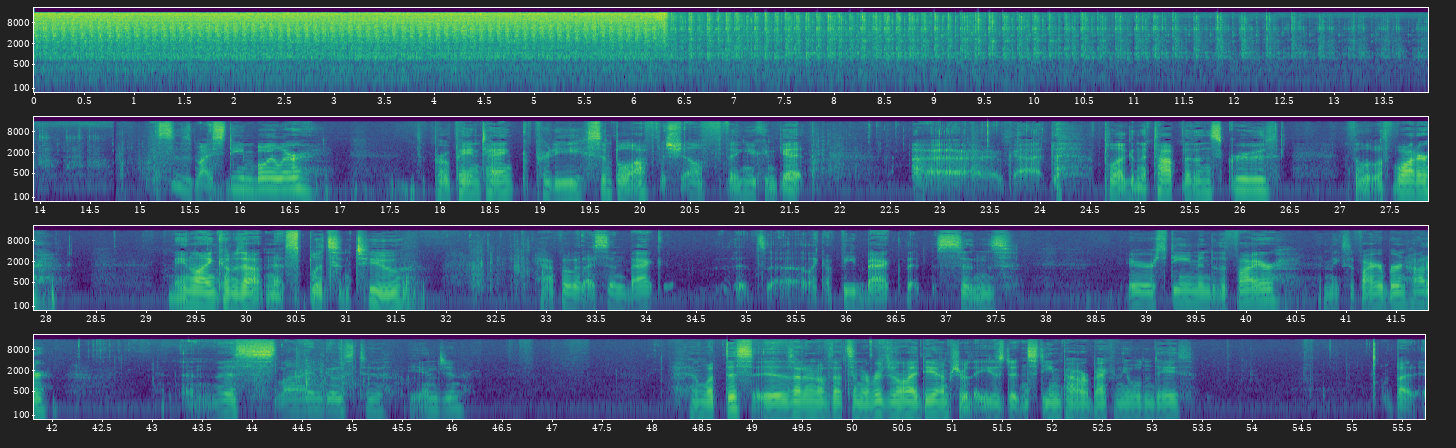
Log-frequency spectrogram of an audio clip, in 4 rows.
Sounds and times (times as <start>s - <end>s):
Engine: 0.0s - 14.9s, 41.6s - 45.8s
Speech: 15.1s - 16.9s, 17.8s - 21.7s, 22.7s - 26.4s, 27.1s - 28.2s, 29.2s - 31.8s, 32.9s - 37.8s, 38.8s - 42.0s, 43.1s - 46.2s, 48.2s - 53.5s, 55.2s - 55.7s.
